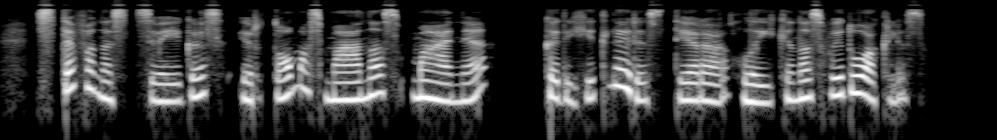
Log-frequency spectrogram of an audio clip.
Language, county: Lithuanian, Vilnius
